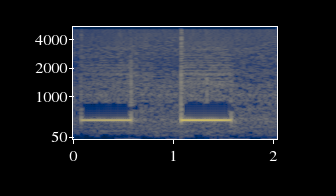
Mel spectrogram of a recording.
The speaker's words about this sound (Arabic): طيب قطع اتصال.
